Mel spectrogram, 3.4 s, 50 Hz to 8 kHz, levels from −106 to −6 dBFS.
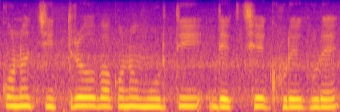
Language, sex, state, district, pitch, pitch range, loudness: Bengali, female, West Bengal, Jalpaiguri, 215 Hz, 205-220 Hz, -17 LUFS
